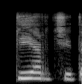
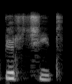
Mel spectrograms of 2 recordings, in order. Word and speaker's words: перчит: И меня удивило очень ударение «перчит», а не «перчит».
